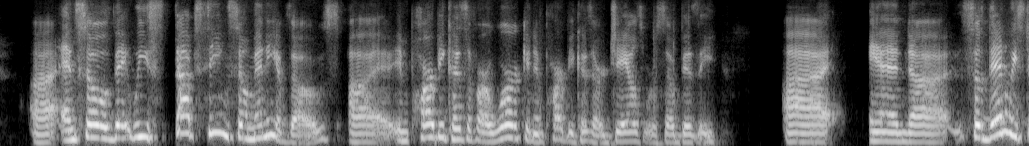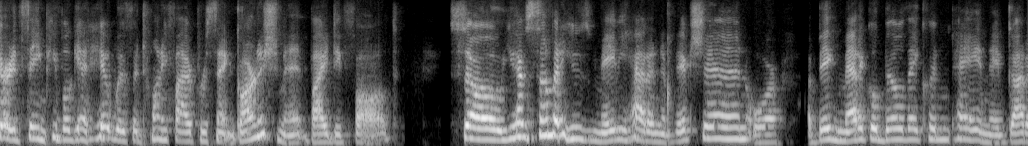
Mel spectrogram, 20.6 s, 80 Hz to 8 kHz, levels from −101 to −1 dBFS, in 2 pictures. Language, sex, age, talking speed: English, female, 50-69, 185 wpm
